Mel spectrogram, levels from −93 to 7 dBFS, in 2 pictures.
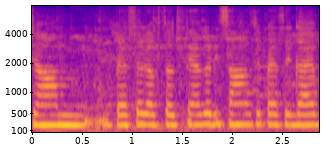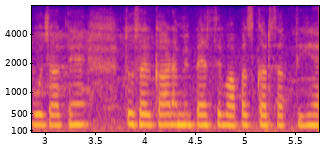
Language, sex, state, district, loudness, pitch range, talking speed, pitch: Hindi, female, Bihar, Samastipur, -14 LUFS, 230-245 Hz, 240 wpm, 240 Hz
